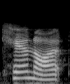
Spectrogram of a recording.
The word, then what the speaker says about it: cannot: So the second word here, cannot, the first syllable will be strong. Can is going to be the strongest part. And then this last T is very, very, very soft.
